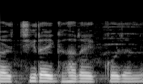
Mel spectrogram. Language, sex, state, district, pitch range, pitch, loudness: Chhattisgarhi, male, Chhattisgarh, Raigarh, 135-140 Hz, 135 Hz, -16 LUFS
